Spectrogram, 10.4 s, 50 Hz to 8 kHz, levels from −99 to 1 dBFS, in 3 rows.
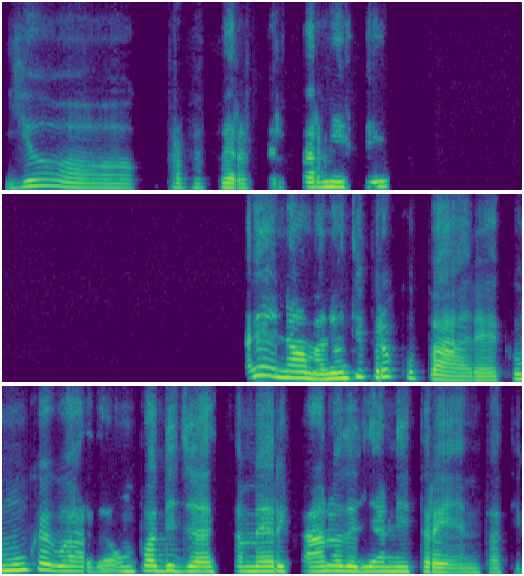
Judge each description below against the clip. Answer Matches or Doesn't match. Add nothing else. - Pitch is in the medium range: Doesn't match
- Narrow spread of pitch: Doesn't match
